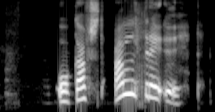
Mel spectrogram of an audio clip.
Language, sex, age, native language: Icelandic, male, 10, Icelandic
